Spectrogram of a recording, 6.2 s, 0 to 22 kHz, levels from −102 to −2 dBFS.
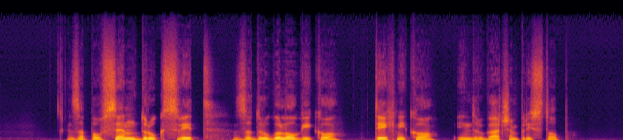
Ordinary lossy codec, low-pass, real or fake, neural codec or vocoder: none; 19.8 kHz; fake; autoencoder, 48 kHz, 32 numbers a frame, DAC-VAE, trained on Japanese speech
